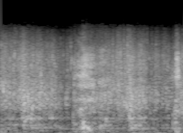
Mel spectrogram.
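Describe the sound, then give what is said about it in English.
Water sloshes and splashes steadily as a man wades through a creek at night in spotty moonlight, with a couple of heavier splashes standing out, moderately loud. “He gotta wade the creek, even if it is full of cotton mouths.”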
